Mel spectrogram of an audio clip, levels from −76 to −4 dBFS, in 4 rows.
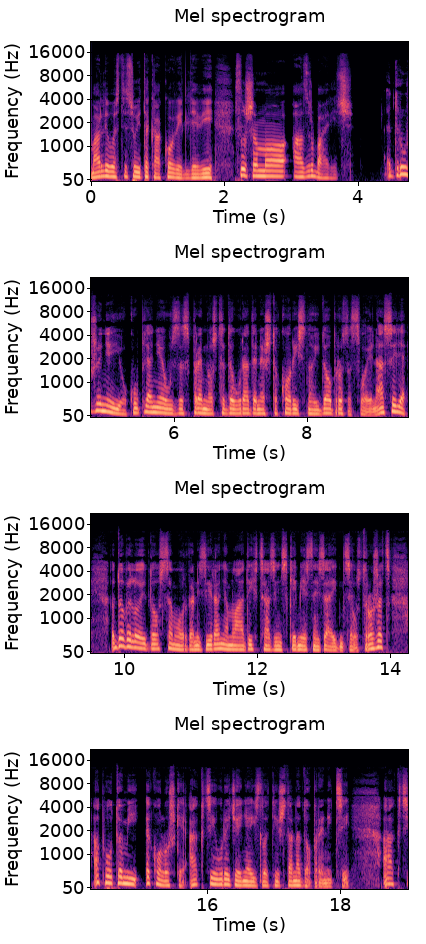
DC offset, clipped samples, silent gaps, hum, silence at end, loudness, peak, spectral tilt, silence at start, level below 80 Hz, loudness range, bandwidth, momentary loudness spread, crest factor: under 0.1%; under 0.1%; none; none; 0 s; -19 LUFS; -8 dBFS; -5.5 dB/octave; 0 s; -44 dBFS; 1 LU; 15.5 kHz; 6 LU; 12 dB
